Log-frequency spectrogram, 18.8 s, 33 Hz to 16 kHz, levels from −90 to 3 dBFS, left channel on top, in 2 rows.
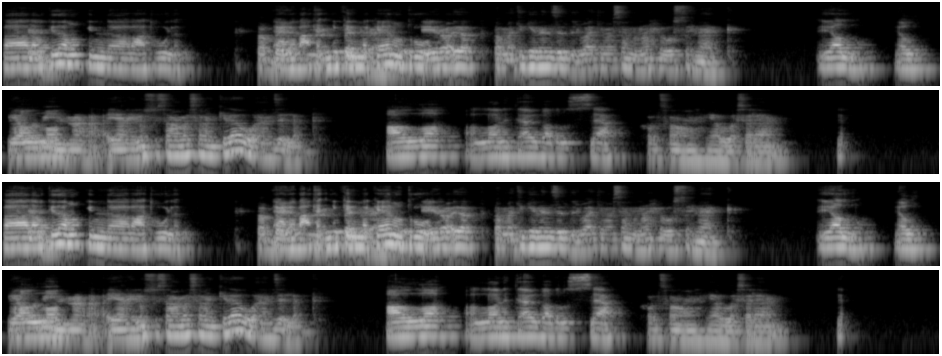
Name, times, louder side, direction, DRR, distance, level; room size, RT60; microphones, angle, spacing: voice 1, 0.0-1.9 2.7-4.4 8.1-10.0 13.2-15.6 17.7-17.8, right 3 dB, 30° right, 0.3 m, -27 dB
voice 2, 2.5-7.2 9.4-12.4 15.8-17.2, equal, 5° right, 1.5 m, -30 dB
8.5 x 5.0 x 2.7 m
head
